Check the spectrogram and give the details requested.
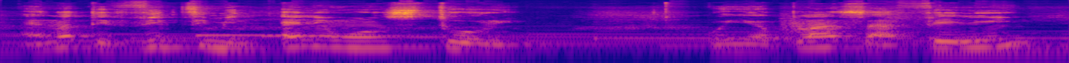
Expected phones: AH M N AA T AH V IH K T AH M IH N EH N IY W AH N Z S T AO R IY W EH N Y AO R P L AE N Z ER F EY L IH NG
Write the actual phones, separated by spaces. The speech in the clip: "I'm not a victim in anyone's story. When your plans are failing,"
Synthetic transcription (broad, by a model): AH N AA T AH V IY K T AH M IH N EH N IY W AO N S T AO R IY W EH N Y AO P L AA N S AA F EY L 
